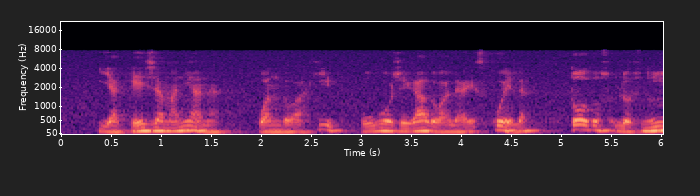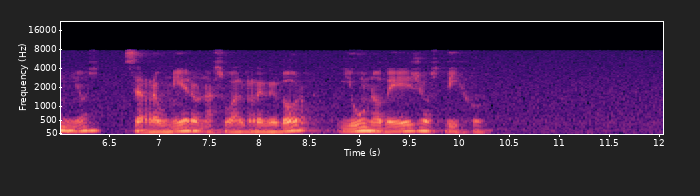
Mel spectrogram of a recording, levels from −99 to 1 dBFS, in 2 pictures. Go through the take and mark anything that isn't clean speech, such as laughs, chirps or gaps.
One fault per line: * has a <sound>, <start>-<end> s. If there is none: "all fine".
all fine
